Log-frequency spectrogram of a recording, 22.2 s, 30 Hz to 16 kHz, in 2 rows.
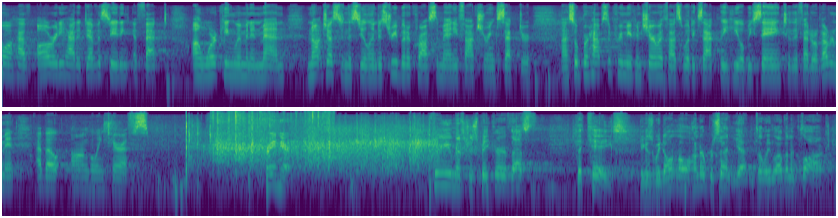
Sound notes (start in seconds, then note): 16.0 applause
